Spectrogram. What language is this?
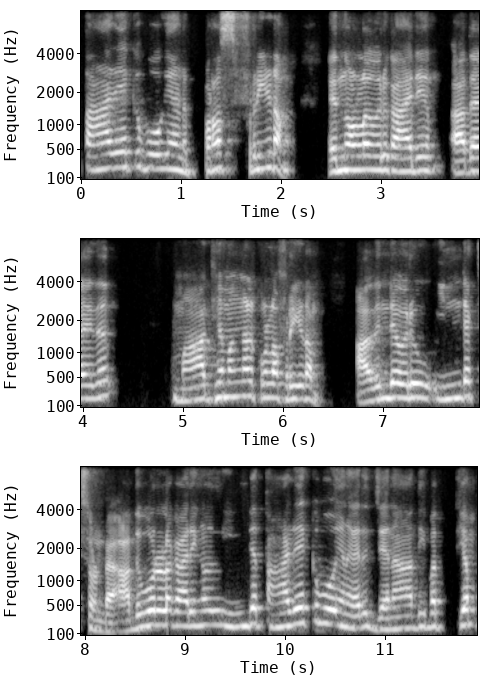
Malayalam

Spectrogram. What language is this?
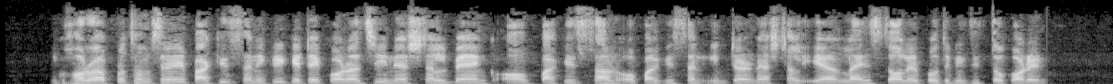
Bangla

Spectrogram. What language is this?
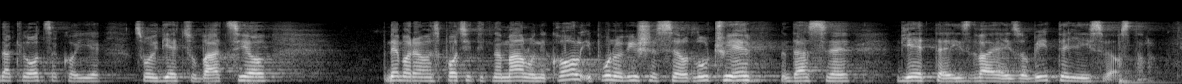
Croatian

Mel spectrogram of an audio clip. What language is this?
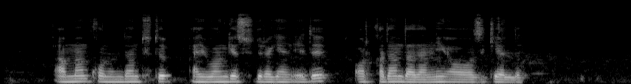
Uzbek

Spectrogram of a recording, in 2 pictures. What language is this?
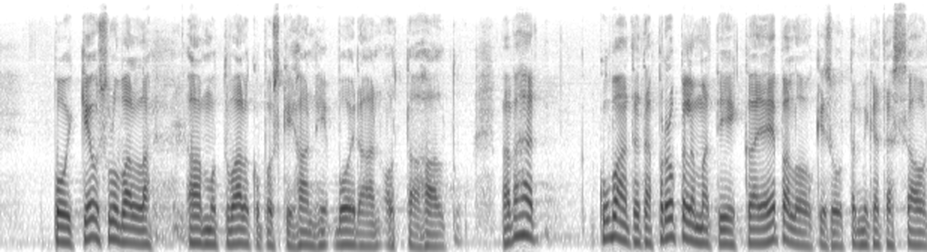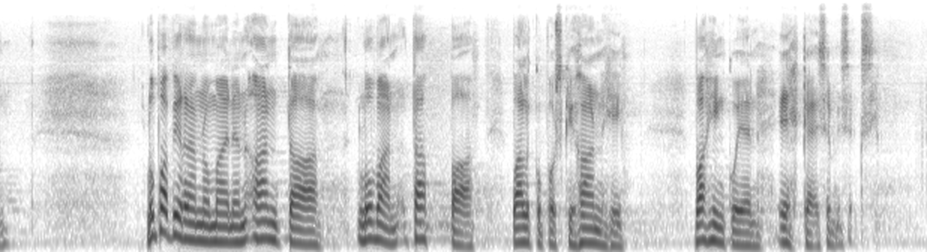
Finnish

